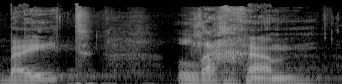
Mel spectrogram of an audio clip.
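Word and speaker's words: Beit Lechem (בית לחם): So Bethlehem is how we pronounce it, but Beit Lechem, bread.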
